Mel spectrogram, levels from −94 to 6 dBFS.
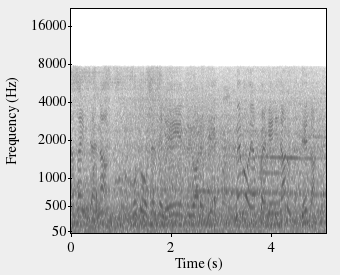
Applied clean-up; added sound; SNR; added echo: none; Train; -1 dB; none.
